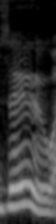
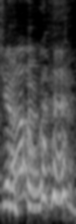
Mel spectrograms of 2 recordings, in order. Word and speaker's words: Zhou: He kept calling him Zoo, and I was like, no, it's Joe.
